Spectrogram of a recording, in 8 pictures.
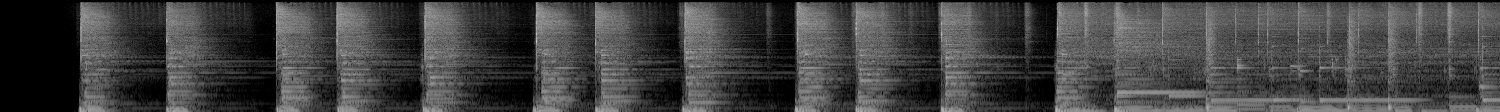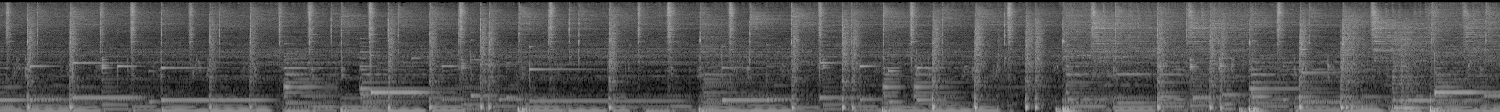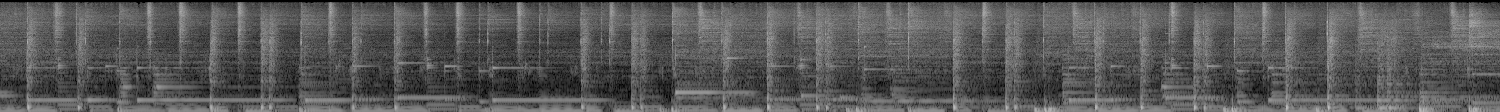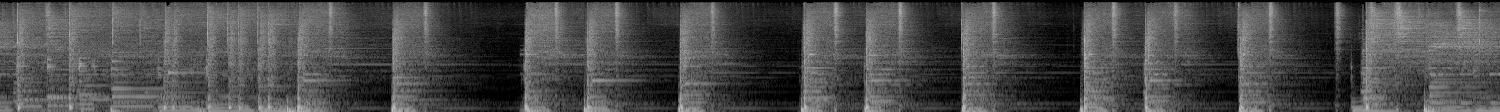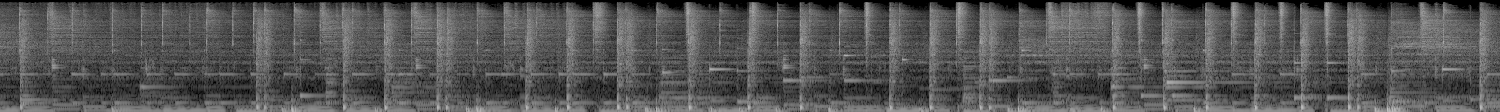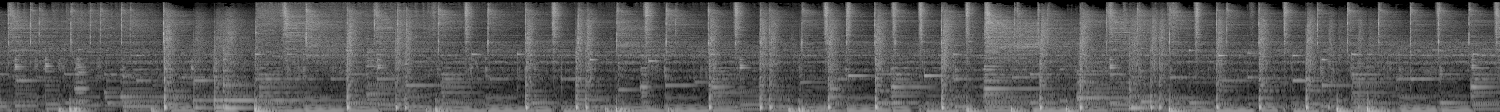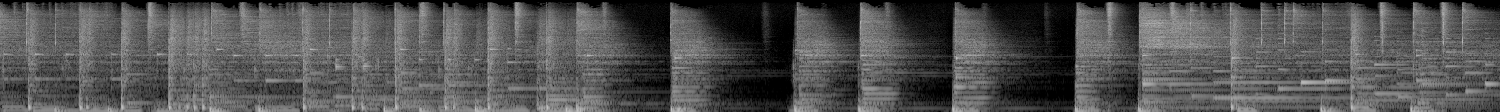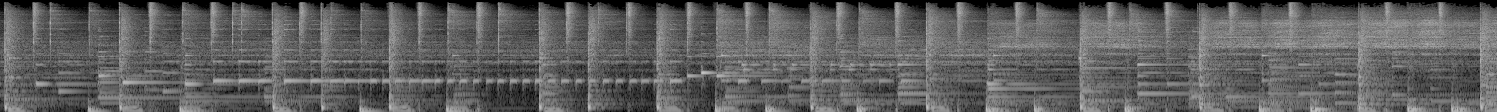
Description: Le quatuor new-yorkais
session d'enregistrement à l'université d'état de Fredonia
batterie
basse et guitare électrique
vibraphone et piano électrique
